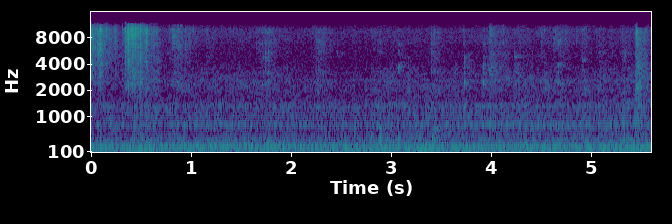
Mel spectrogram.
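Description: A person chewing a bite of fried spring roll: faint crunches and small mouth clicks over a steady low hum.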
